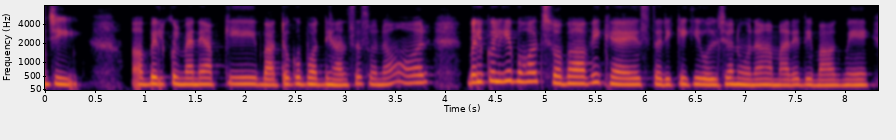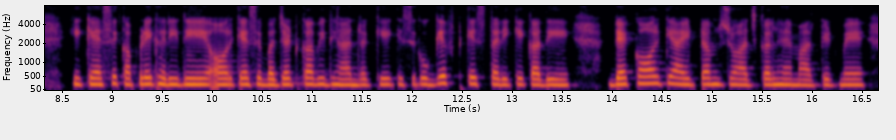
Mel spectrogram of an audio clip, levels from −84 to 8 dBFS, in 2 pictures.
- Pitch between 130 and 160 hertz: No, high, 215 Hz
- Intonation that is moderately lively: No, narrow, 2.2 semitones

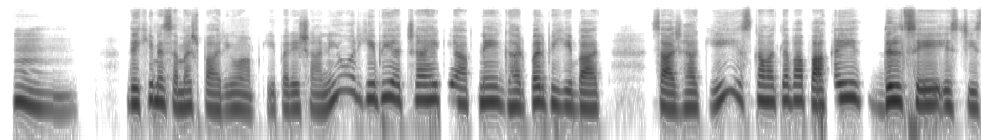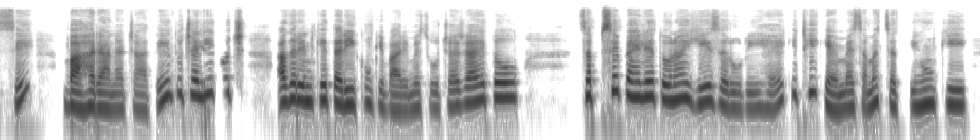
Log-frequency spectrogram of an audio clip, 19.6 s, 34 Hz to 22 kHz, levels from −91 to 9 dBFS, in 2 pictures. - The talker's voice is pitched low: No, medium, 185 Hz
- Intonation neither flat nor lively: No, wide, 6.2 semitones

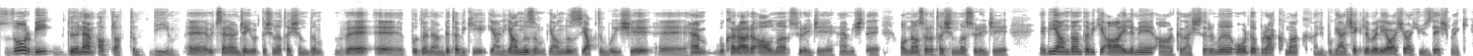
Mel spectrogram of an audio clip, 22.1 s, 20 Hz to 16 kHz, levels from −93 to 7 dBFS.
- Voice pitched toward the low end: Yes, low, 120 Hz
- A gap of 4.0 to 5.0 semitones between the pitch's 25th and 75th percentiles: No, narrow, 2.6 semitones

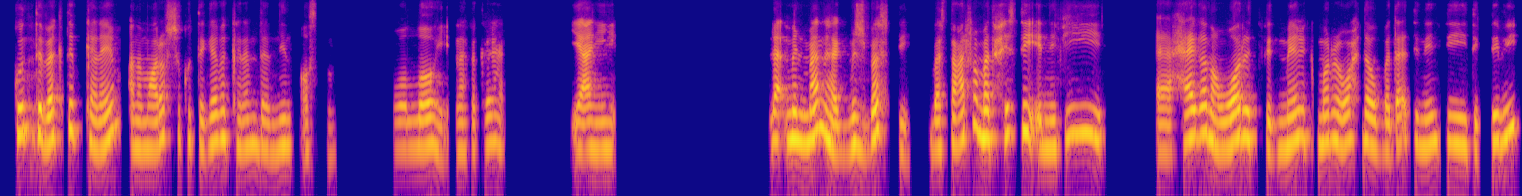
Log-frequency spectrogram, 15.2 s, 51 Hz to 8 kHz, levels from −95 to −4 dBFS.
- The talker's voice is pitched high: Yes, high, 200 Hz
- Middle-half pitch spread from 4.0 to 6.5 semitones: Yes, average, 4.5 semitones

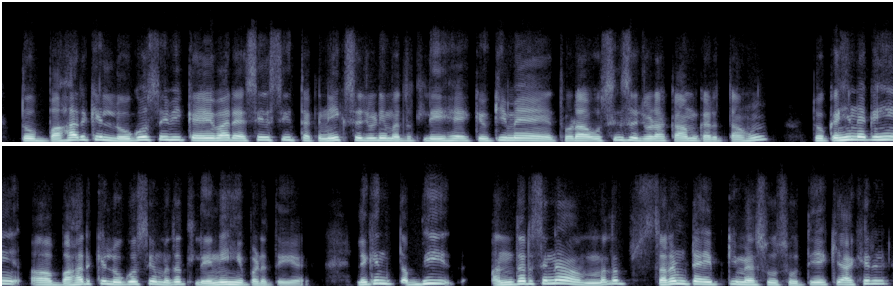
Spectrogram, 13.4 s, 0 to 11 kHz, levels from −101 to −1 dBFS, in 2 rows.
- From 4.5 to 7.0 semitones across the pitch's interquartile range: Yes, average, 5.2 semitones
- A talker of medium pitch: Yes, medium, 165 Hz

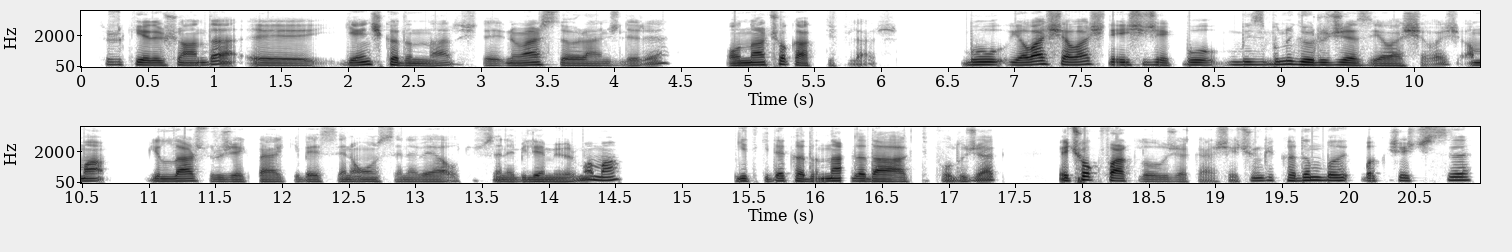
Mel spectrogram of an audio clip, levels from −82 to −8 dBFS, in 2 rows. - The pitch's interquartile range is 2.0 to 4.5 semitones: No, average, 5.0 semitones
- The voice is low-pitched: Yes, low, 120 Hz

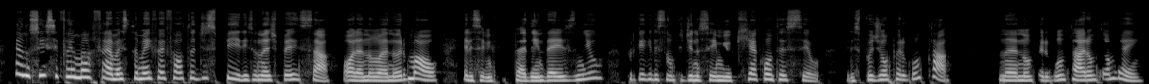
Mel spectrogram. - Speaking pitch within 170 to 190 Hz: No, high, 210 Hz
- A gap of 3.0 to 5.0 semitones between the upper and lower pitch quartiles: No, wide, 5.4 semitones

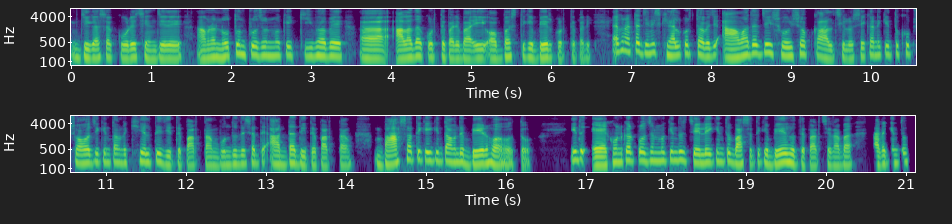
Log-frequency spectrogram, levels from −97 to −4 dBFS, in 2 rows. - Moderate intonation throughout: Yes, average, 3.7 semitones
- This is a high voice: No, medium, 160 Hz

